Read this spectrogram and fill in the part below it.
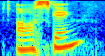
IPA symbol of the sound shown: ŋ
